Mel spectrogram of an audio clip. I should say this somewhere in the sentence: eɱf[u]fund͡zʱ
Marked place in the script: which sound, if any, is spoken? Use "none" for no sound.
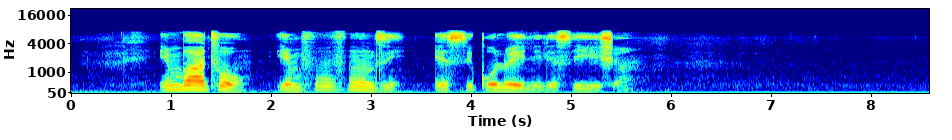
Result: u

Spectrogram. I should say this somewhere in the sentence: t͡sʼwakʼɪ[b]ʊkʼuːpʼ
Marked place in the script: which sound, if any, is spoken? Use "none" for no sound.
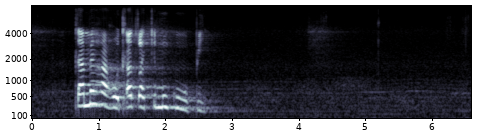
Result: m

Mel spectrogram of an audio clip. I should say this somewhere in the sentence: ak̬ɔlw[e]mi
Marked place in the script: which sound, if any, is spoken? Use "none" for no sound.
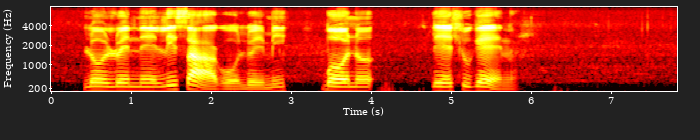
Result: e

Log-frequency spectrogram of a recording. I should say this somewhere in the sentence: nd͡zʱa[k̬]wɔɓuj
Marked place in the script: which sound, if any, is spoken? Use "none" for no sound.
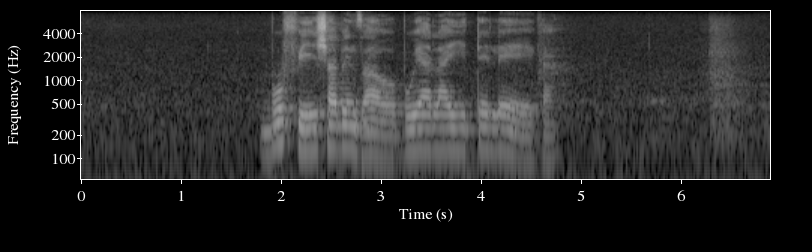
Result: none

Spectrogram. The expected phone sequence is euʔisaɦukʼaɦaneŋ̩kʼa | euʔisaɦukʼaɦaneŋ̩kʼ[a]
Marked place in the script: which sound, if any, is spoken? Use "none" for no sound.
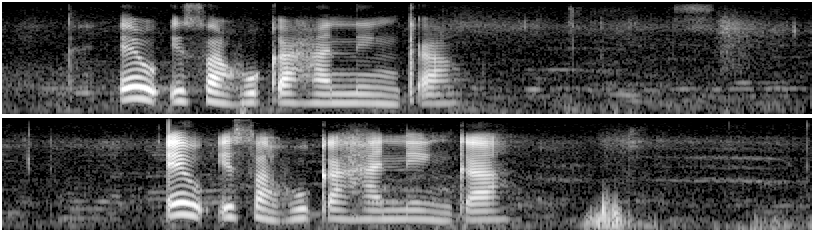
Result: a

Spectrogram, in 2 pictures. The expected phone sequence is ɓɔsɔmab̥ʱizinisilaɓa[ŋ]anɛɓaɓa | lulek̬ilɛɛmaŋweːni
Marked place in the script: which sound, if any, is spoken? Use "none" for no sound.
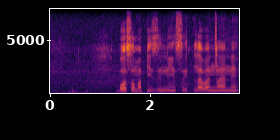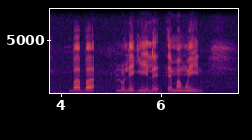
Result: ŋ͡ǀ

